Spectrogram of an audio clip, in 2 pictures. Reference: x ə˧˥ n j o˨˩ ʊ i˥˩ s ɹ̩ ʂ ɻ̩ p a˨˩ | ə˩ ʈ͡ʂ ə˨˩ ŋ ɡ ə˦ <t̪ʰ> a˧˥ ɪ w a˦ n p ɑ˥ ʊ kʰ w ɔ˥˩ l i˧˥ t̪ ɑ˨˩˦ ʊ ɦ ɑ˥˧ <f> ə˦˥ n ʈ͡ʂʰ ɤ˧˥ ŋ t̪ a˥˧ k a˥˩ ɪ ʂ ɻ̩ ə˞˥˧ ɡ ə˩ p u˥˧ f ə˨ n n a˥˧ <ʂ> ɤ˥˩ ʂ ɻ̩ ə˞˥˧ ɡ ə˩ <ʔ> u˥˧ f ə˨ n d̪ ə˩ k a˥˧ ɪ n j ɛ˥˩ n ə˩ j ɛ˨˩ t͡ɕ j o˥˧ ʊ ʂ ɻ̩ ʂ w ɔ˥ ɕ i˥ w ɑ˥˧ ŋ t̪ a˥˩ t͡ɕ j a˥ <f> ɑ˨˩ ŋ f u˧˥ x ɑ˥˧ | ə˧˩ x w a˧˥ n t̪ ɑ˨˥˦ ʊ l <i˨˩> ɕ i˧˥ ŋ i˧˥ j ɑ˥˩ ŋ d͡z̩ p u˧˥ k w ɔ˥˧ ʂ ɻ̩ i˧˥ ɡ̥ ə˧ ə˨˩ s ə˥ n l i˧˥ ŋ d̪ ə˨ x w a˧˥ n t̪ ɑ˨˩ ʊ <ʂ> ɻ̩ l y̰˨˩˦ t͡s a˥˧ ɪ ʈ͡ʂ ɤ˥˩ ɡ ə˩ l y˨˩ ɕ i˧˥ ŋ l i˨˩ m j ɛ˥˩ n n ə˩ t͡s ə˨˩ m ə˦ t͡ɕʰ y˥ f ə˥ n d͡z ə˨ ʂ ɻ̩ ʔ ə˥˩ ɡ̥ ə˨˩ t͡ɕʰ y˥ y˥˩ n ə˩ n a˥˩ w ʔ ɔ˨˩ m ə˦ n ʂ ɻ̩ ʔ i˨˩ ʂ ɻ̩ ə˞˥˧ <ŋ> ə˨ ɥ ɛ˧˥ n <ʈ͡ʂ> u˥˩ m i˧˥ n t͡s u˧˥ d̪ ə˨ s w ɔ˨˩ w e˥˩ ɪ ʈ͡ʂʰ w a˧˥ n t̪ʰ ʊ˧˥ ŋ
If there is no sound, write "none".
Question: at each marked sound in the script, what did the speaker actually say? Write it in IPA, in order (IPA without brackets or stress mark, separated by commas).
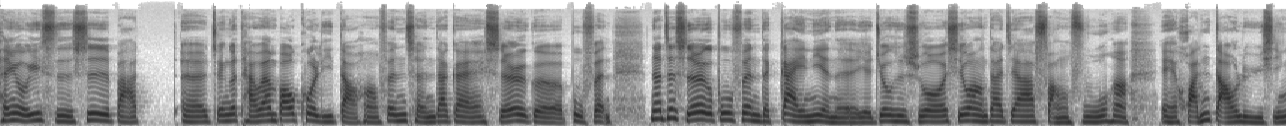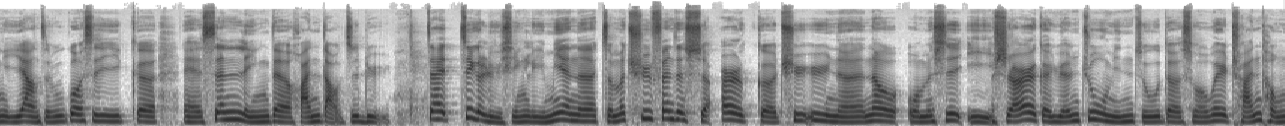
t̪ʰ, f, ʈ͡ʂ, p, f, y˨˩, ʈ͡ʂ, ɡ, ʈ͡ʂ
